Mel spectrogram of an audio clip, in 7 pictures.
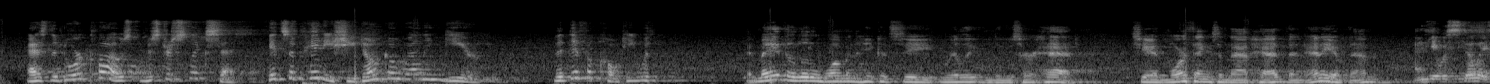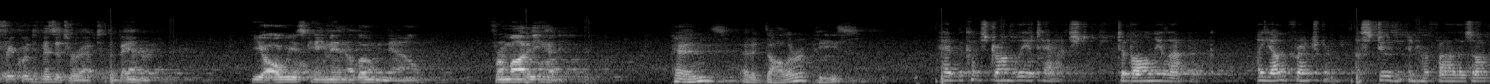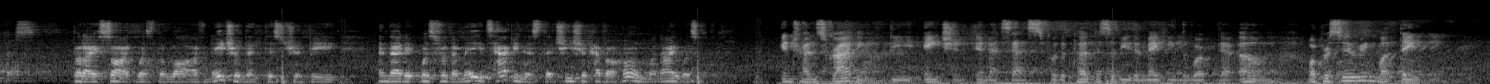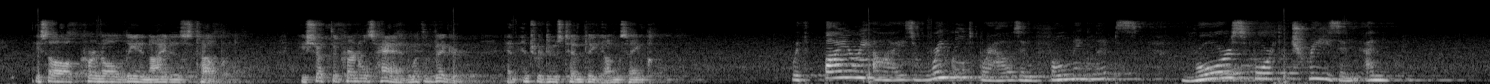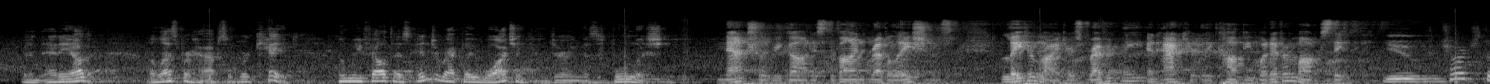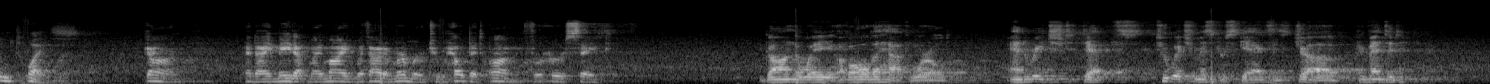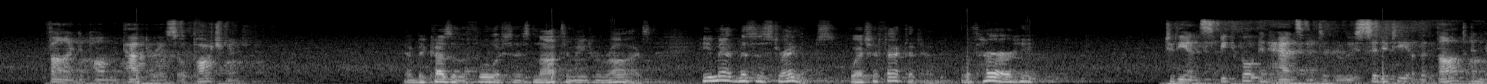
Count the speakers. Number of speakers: nine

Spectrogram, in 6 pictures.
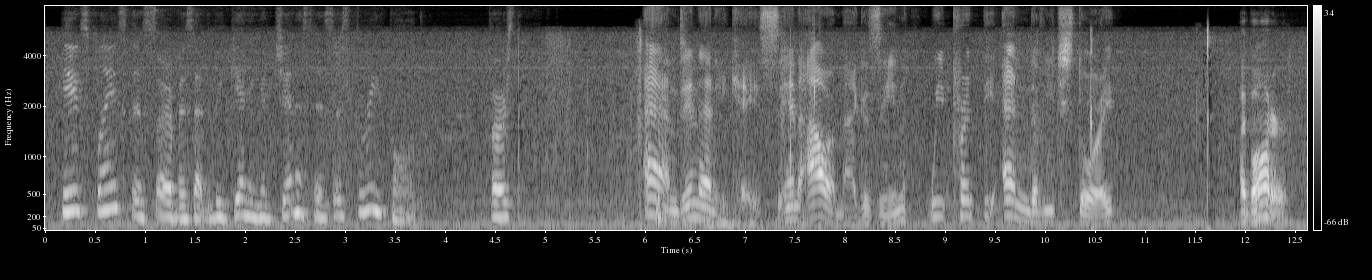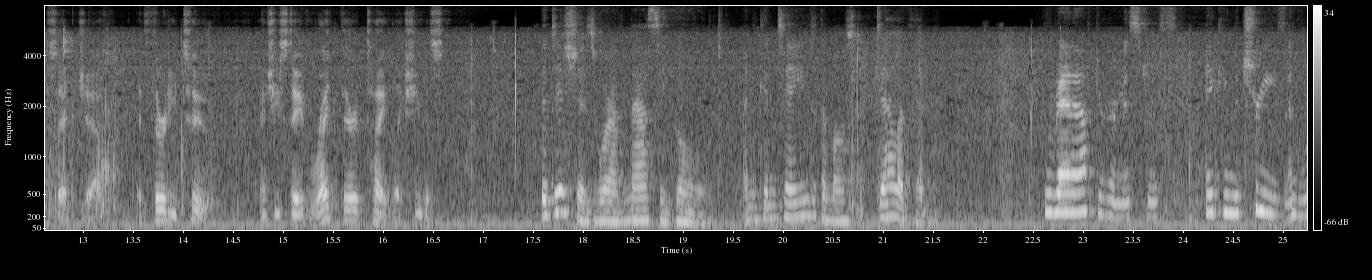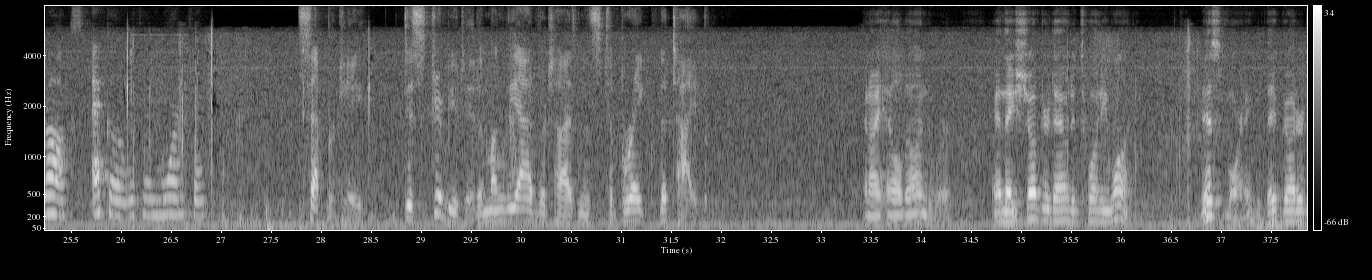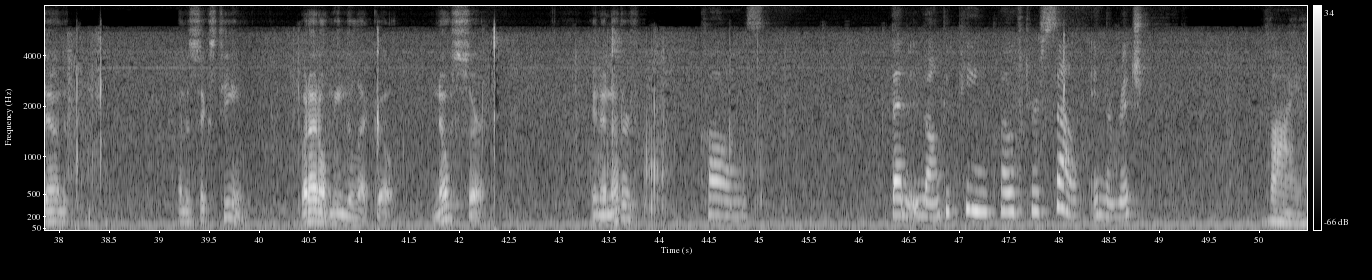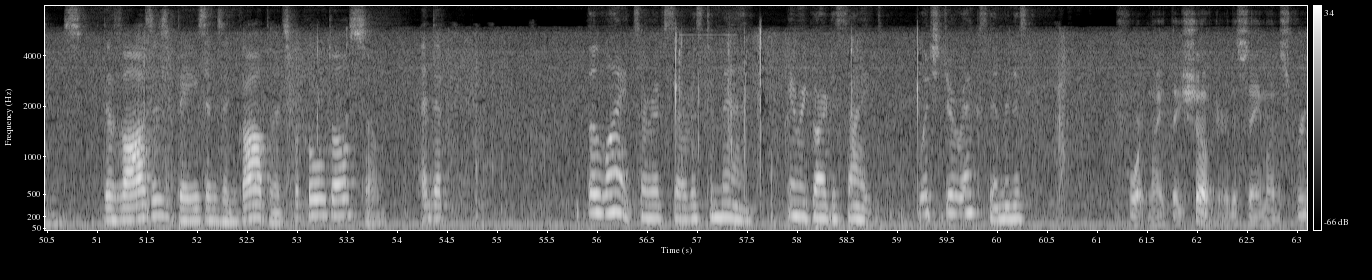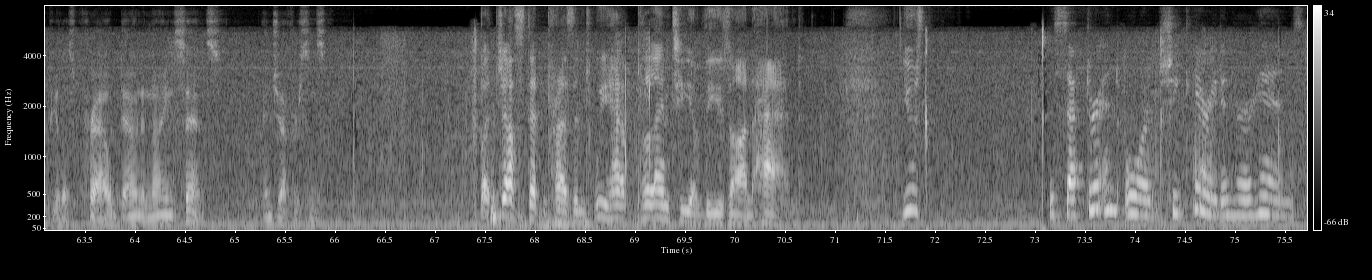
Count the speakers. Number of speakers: five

